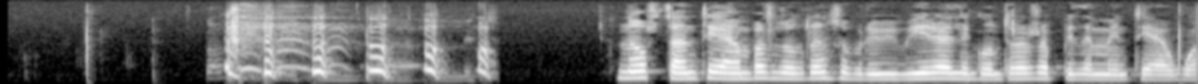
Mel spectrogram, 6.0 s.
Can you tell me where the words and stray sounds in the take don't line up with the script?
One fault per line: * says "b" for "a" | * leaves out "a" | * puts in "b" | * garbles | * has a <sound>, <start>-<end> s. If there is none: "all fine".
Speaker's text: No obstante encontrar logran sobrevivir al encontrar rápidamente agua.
* has a laugh, 1.0-2.5 s
* says "ambas" for "encontrar"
